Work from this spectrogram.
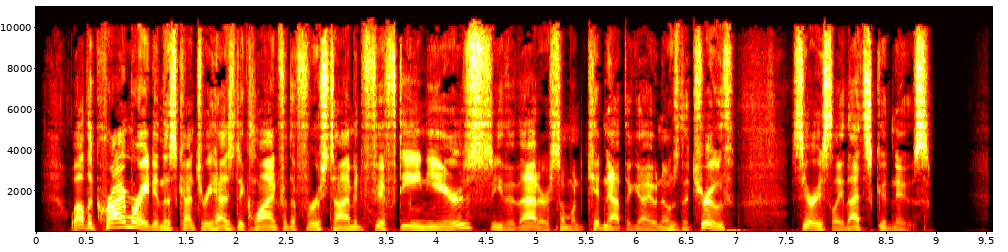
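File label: News Crime M, Broadcast, news, male news item on declining crime rate.; human voice speaking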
